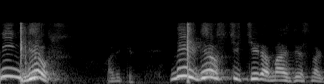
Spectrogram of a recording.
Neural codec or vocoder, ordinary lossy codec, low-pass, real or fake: codec, 16 kHz in and 24 kHz out, 1 kbps, XY-Tokenizer; none; 7.2 kHz; fake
